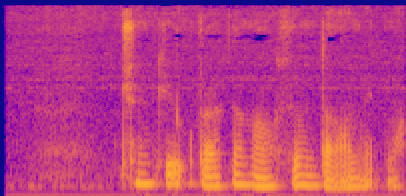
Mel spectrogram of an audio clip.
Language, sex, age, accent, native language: Uzbek, male, 25-34, Andijon, Uzbek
